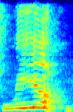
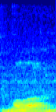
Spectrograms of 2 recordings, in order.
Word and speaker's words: Milone: It's Milone! No, it's actually not. It's Malone.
